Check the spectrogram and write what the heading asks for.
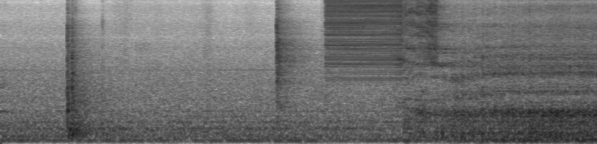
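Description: Stainless saucepan set down with a metallic clank on a commercial gas wok burner, then a click and a burst of hissing gas about three seconds in as the burner is lit, after which the flame settles into a steady roar that grows louder.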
